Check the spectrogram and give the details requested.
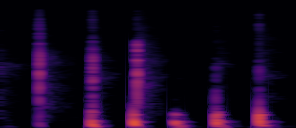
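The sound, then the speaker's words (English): A weak, lackluster round of applause: seven sharp, separate hand claps at a steady, unhurried rhythm, with no voices and silence between each clap. “Lame round of applause, but that's okay.”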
